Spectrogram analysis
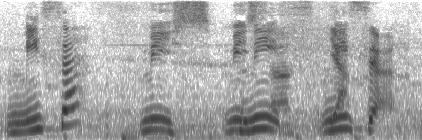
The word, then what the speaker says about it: mys: this year guys apparently it's all about Swedish Misa take a look T the season as temperatures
